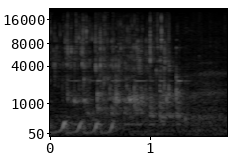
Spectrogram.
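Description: Japanese whisky glugs out of a bottle into a glass in a quick burst of four bubbling pulses, then trickles and splashes lightly before settling.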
